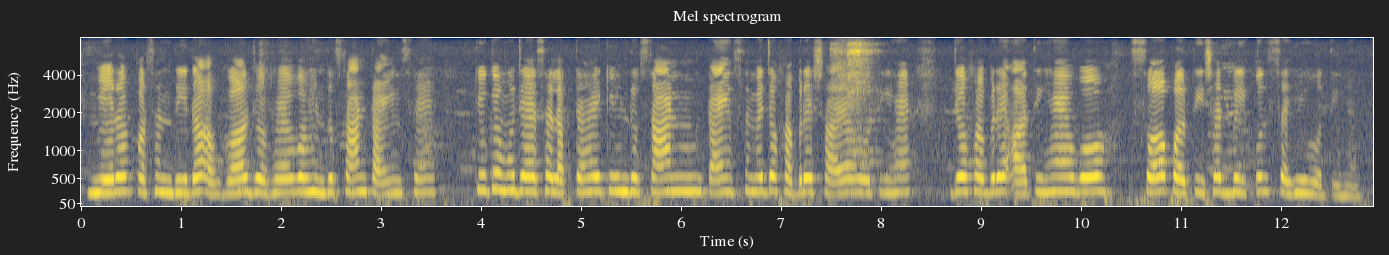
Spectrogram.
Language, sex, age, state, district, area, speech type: Urdu, female, 18-30, Delhi, Central Delhi, urban, spontaneous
